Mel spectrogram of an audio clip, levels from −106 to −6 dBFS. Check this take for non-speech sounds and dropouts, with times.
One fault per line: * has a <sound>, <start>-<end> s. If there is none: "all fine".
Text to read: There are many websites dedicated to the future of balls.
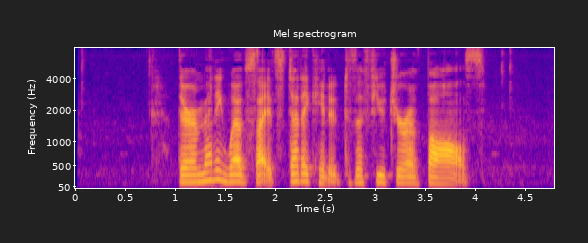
all fine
